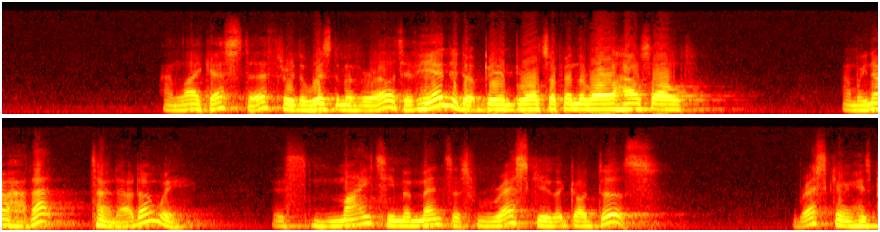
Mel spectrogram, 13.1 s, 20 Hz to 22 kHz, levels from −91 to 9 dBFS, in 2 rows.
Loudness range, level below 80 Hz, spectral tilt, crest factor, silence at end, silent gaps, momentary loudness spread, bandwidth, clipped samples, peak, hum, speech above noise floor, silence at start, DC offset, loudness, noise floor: 7 LU; -48 dBFS; -8 dB/octave; 12 dB; 0 s; none; 14 LU; 10.5 kHz; under 0.1%; -2 dBFS; none; 45 dB; 1.2 s; under 0.1%; -14 LUFS; -58 dBFS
